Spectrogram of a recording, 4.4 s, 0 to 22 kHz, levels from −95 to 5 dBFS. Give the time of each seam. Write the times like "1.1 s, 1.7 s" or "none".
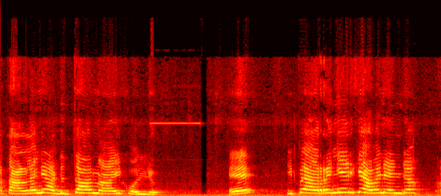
2.0 s

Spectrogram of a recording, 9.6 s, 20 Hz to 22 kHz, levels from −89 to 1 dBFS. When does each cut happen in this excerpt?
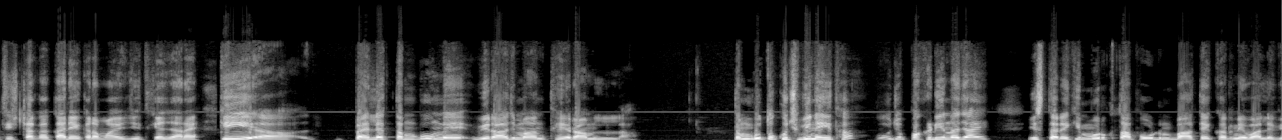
1.5 s, 6.7 s

